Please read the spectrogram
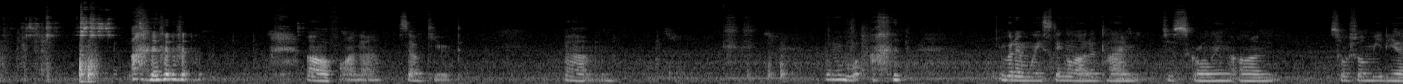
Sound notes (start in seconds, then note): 1.3 giggles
